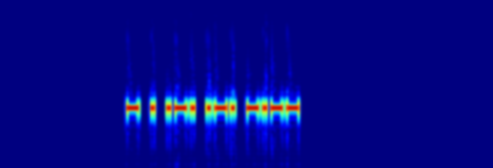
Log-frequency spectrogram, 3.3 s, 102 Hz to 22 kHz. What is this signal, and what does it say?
Morse code, heard as a keyed tone, about 42 wpm, 700 Hz. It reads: TERRY
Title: USA Common Names - 45wpm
